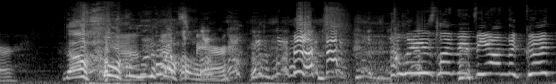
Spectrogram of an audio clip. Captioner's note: players laughing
